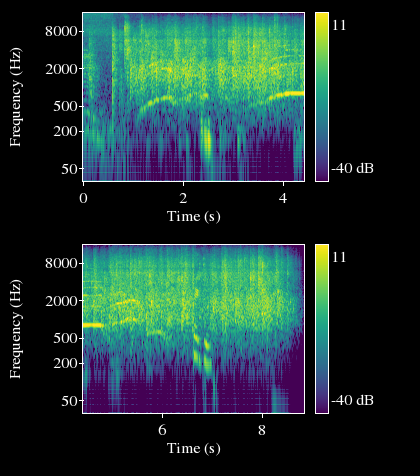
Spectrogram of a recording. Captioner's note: applause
